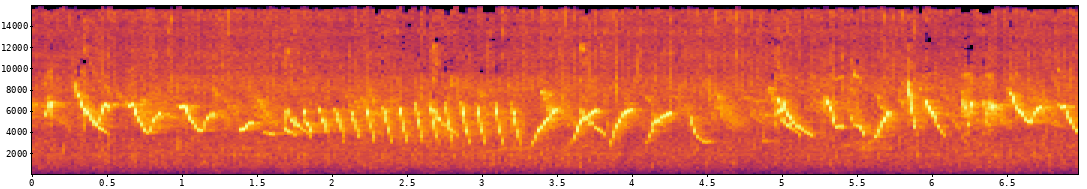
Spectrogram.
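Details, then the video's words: High-pitched Oriental white-eye training song blending canary and sunbird phrases, with quick downslurred and hooked notes, a long fast buzzy trill in the middle, then more twisting notes, delivered without pause. "Masteran Pleci Tembakan Kenari-Kolibri"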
